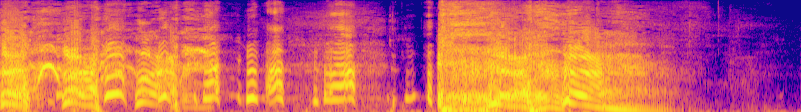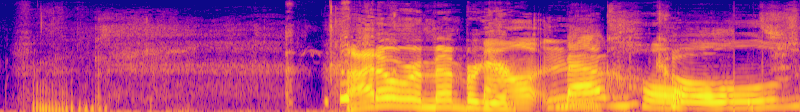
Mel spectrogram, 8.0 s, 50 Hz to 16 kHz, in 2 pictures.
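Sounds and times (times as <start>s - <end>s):
person coughing: 0.0s - 1.2s, 2.0s - 3.6s
laughter: 0.0s - 2.2s
throat clearing: 2.2s - 4.5s
speech: 5.8s - 7.9s.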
